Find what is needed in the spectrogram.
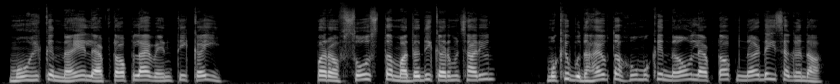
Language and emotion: Sindhi, sad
